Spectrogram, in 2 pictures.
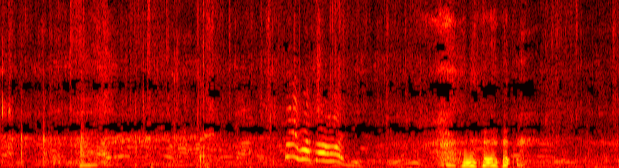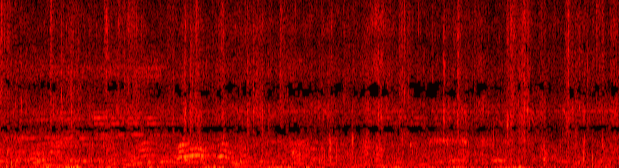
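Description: Indistinct voices calling out on the move, loudest in a call about four to five seconds in, then quieter voices and outdoor noise.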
